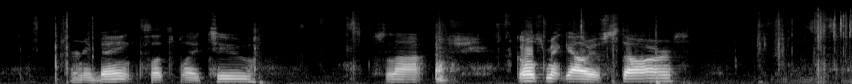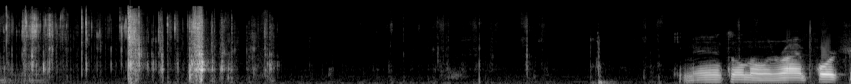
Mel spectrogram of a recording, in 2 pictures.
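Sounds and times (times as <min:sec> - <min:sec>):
foil wrapper tearing and crinkling: 0:07.9 - 0:11.3.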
